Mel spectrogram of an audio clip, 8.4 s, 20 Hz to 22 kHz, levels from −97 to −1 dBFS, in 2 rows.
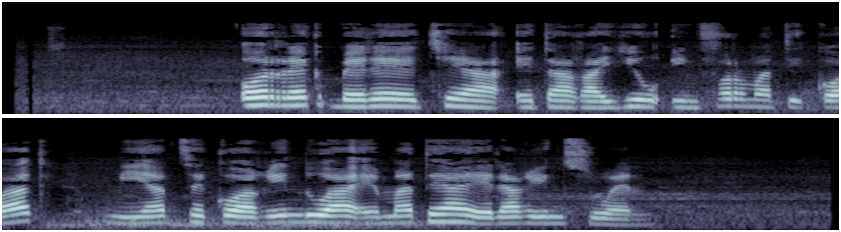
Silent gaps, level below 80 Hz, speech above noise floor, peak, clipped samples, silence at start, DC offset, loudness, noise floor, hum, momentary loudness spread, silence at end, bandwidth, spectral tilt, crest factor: none; -70 dBFS; 35 dB; -4 dBFS; under 0.1%; 1.2 s; under 0.1%; -24 LUFS; -59 dBFS; none; 11 LU; 1 s; 11.5 kHz; -4 dB/octave; 20 dB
